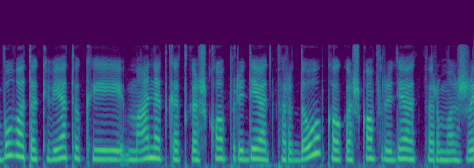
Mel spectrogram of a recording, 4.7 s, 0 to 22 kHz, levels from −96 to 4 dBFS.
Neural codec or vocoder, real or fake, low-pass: none; real; 7.2 kHz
